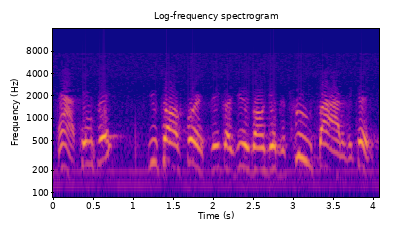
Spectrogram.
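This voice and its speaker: An actor playing a sly, pompous, bribe-taking arbitrator in 1940s radio comedy style. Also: male voice, high-pitched, lively intonation, normal speed. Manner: pompous mock-legal talk. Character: crooked, bribe-taking male arbitrator, mock-solemn and sly. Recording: scratchy, narrow old radio recording, hum.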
